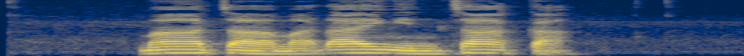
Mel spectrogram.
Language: Bunun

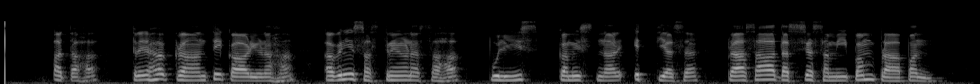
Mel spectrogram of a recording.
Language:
Sanskrit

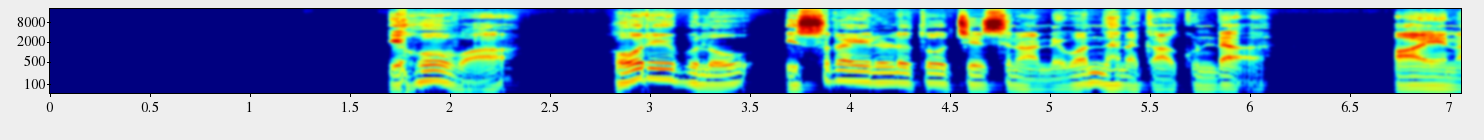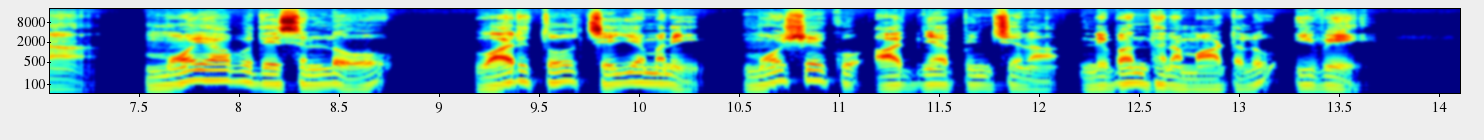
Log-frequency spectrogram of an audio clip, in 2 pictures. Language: Telugu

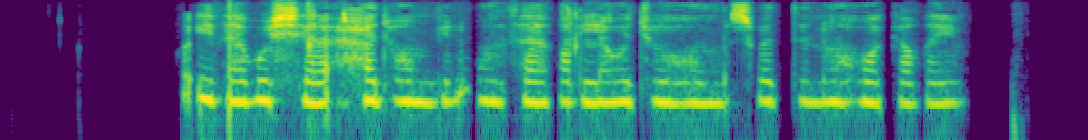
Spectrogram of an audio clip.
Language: Arabic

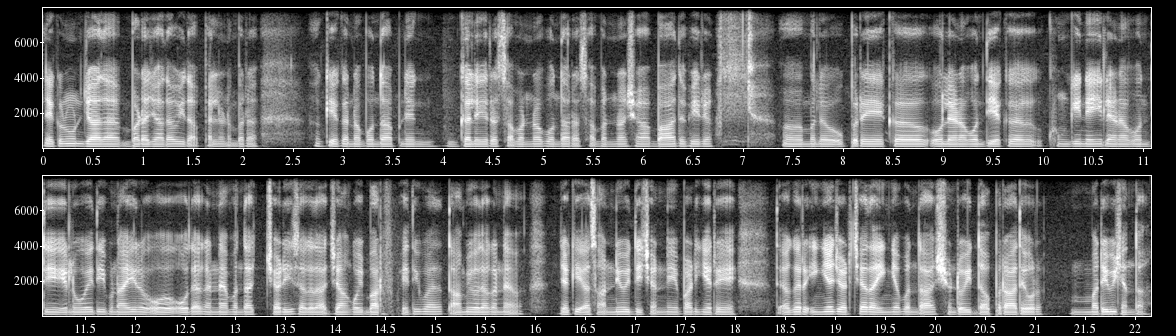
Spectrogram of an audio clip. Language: Dogri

